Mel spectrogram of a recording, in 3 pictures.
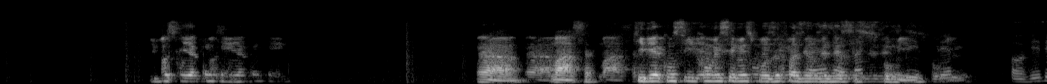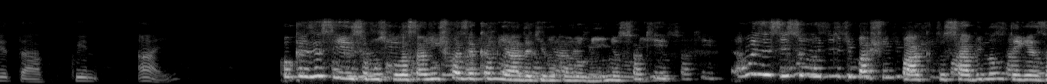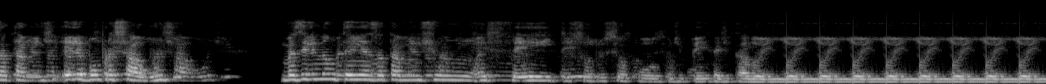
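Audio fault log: Throughout, echo with no canceller: the far end's speaker feeds its mic, so every phrase returns about half a second later, roughly 12 dB quieter and thinner.
28.81 to 31.41 s, broken-record loop: a 333 ms chunk repeats eight times back to back until the end, likely a stalled stream resending its last buffer.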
